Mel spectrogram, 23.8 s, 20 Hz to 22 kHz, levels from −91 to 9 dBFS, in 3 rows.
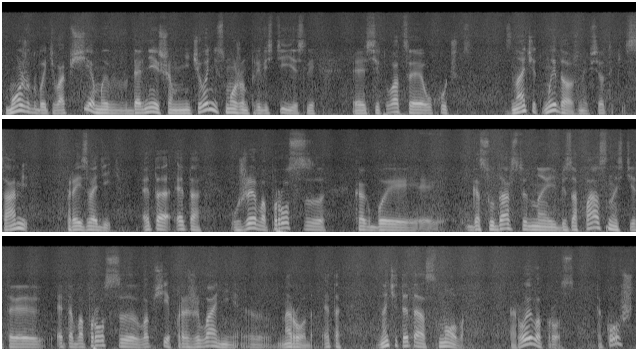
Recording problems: hiss; noticeable; throughout; 10 dB below the speech

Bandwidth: 14.5 kHz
